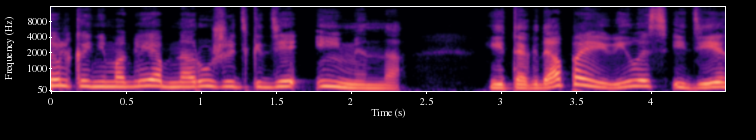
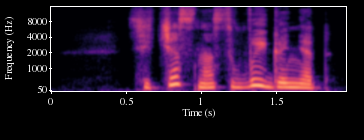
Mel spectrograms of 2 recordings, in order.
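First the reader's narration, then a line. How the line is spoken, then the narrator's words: Whisper. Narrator (Russian): прошептала Уна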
